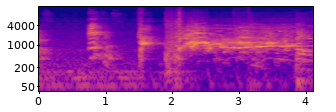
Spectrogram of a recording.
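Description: Partygoers shouting: two short, sharp shouts in the first two seconds, then one long, drawn-out yell from about halfway.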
